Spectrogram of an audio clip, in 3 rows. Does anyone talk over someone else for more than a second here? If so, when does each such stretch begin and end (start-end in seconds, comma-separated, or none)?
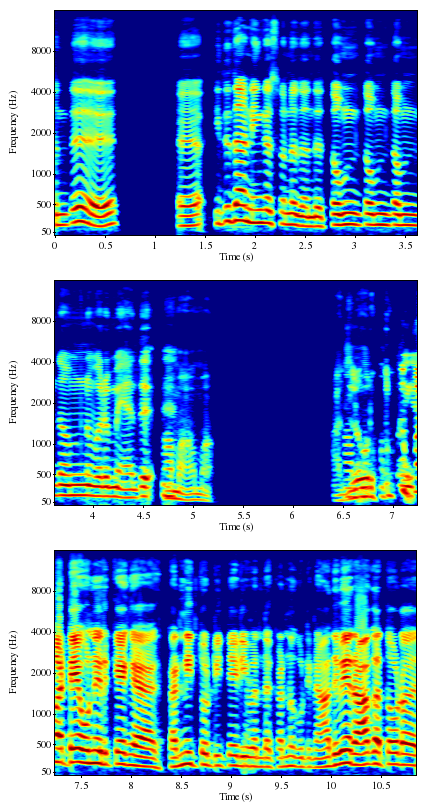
none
